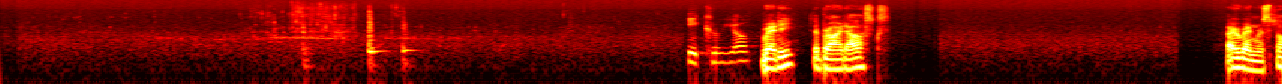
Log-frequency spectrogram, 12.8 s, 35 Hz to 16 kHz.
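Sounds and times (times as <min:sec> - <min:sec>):
water spilling and trickling into a garden pond feature: 0:00.0 - 0:06.5
smaller tap: 0:03.0 - 0:04.3
sharp hollow knock: 0:03.7 - 0:04.3
speech: 0:06.9 - 0:09.0, 0:12.3 - 0:12.8.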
